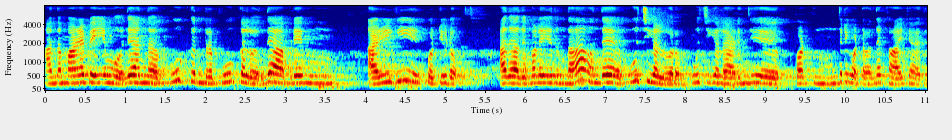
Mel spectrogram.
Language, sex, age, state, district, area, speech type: Tamil, female, 30-45, Tamil Nadu, Cuddalore, rural, spontaneous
